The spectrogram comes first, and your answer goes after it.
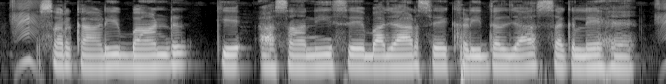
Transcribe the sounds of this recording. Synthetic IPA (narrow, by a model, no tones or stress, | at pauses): səɾkaːɾibãːɳɖ | keaːsaːnisebaːd͡ʒaːɾsekʰəɾiːd̪əld͡ʒaːsəkleɦɛ̃ː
